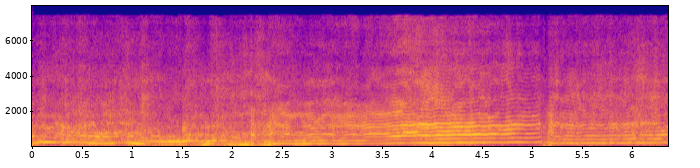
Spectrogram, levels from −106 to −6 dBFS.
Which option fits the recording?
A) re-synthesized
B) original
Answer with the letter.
A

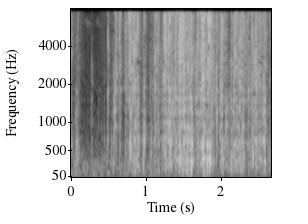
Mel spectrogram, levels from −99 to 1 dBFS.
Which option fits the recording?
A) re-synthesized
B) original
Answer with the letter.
A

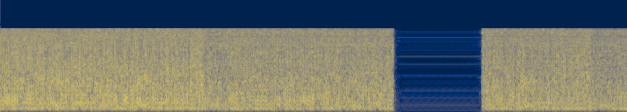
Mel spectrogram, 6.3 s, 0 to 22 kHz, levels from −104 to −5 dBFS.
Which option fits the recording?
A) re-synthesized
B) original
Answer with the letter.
A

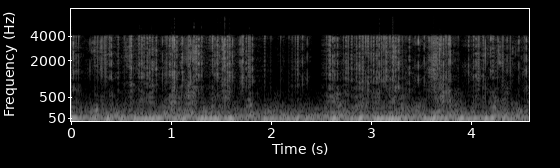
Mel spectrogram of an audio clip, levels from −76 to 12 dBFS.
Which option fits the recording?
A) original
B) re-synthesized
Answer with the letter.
A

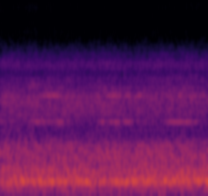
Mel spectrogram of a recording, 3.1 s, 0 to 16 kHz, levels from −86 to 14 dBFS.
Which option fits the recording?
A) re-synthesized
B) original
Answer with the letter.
B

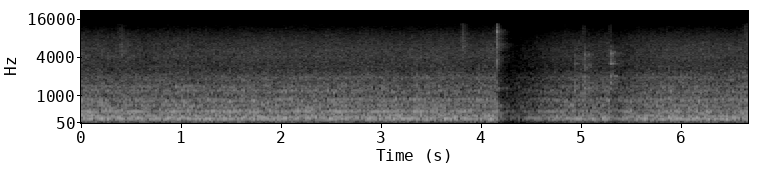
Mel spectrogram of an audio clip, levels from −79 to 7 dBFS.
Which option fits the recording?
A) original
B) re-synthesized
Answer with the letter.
A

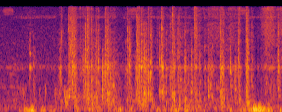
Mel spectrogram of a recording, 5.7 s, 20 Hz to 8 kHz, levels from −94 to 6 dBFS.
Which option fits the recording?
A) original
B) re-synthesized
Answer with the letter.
A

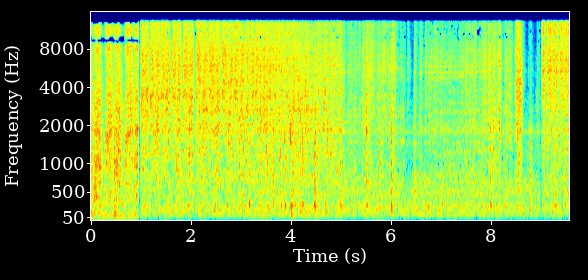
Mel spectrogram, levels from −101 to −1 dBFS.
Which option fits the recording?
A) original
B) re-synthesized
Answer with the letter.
A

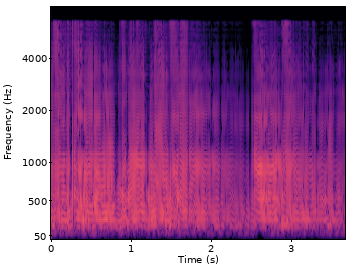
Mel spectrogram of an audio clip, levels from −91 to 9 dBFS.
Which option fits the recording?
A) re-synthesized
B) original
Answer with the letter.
A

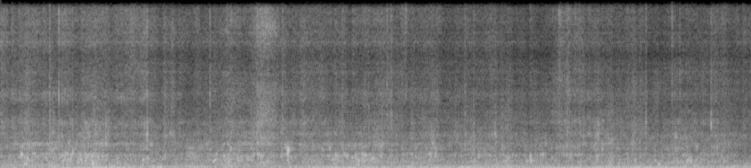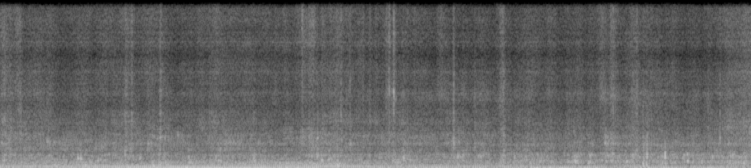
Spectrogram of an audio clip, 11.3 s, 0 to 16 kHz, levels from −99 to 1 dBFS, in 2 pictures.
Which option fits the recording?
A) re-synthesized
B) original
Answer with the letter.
A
